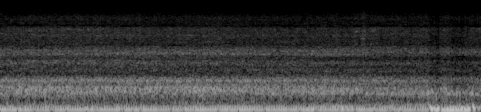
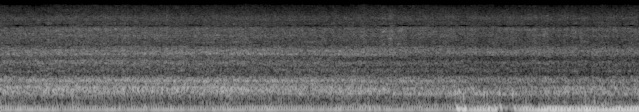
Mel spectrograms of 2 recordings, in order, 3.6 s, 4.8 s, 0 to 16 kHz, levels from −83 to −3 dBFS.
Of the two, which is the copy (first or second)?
first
